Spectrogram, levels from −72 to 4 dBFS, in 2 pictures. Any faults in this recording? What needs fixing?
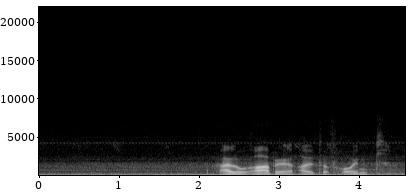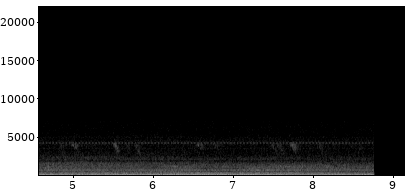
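DAB burbling runs from about 1.95 s to 2.11 s. Bit errors slipped past the error correction into the MP2 data. Wrong samples put short blips of noise into single sub-bands. The span fits about ten damaged frames and a bit error rate around a tenth of a percent. On a spectrogram, isolated horizontal bands flash briefly. The waveform shows brief irregular bursts. Improving reception with a better antenna placement or a stronger multiplex signal would keep the error rate low enough for correction to cope.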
